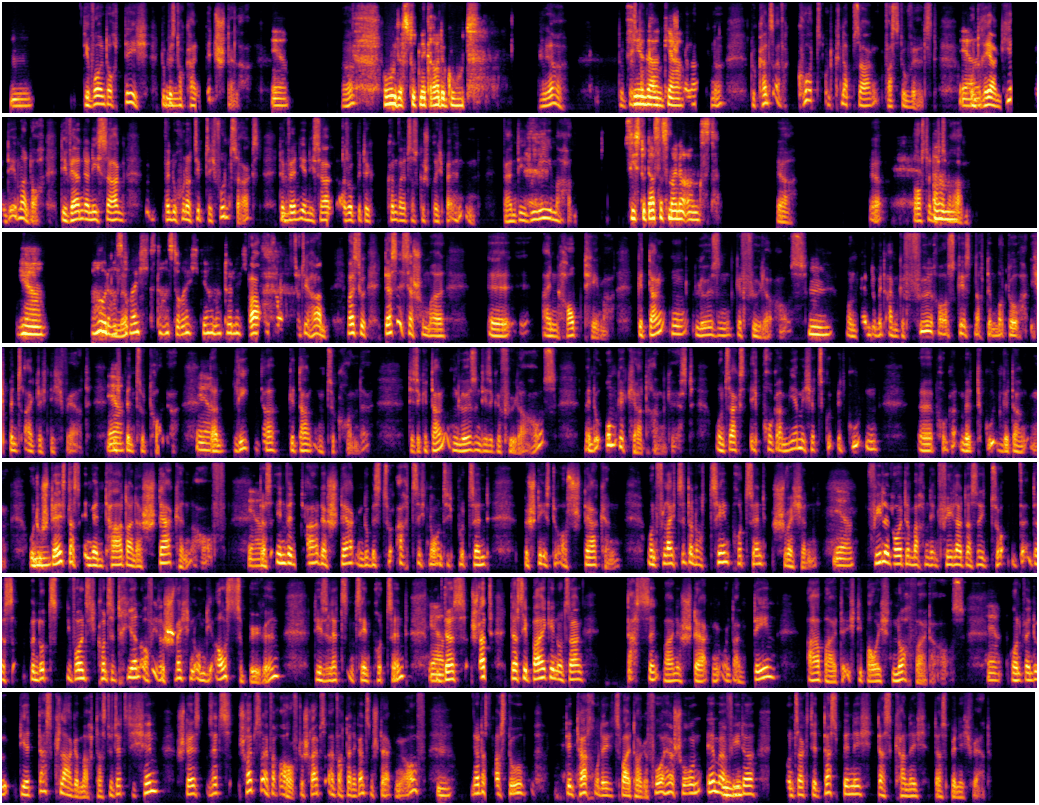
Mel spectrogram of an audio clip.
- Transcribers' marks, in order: unintelligible speech; other background noise; inhale
- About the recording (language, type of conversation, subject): German, advice, Wie kann ich meine Unsicherheit vor einer Gehaltsverhandlung oder einem Beförderungsgespräch überwinden?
